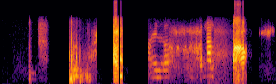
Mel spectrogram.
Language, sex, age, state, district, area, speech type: Hindi, female, 30-45, Bihar, Begusarai, rural, conversation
